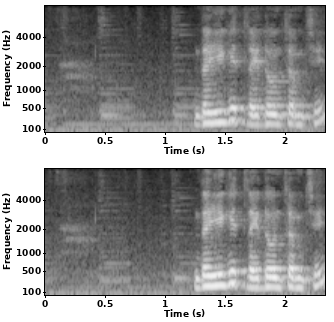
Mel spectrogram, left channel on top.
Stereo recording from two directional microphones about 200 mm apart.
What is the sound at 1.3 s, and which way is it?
Speech, 25° right (ahead or behind).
